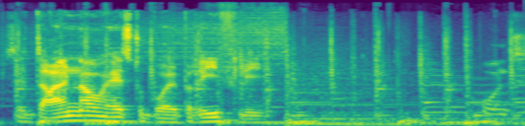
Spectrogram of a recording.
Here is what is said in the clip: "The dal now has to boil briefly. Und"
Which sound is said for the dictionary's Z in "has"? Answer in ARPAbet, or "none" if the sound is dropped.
S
